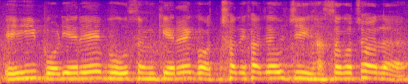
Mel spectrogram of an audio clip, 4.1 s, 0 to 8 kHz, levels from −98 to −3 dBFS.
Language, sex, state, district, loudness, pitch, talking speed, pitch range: Odia, male, Odisha, Nuapada, -11 LUFS, 210 Hz, 145 wpm, 200-220 Hz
